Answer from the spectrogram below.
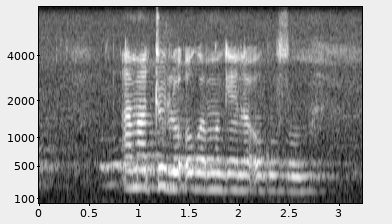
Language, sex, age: Zulu, female, 21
